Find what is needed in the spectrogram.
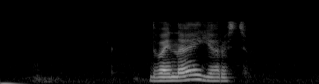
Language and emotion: Russian, neutral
